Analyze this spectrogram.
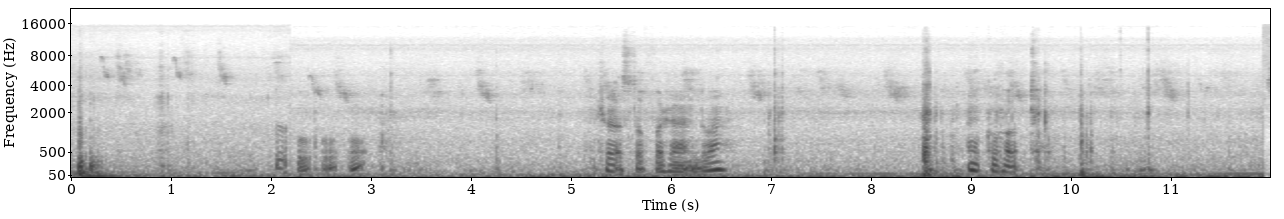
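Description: Plastic trim clicks and creaks as hands pry at it.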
